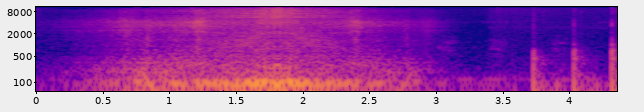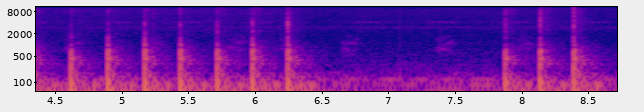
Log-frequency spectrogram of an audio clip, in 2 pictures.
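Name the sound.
knocking on a door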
